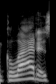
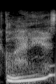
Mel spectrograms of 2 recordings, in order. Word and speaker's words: Gladius: She's a swashbuckler wielding dual guns and a Gladys sword that can do either slashing or piercing damage. It's Gladius.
